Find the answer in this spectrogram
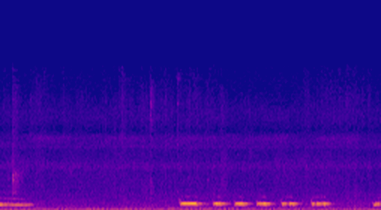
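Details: After two seconds of near quiet, a medium-voiced zebra dove from a breeding farm delivers a brisk series of about seven crisp, even coo notes, each a short bright beat, with a faint low hum beneath.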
